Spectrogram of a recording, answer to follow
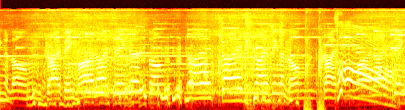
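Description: A cartoon toy car's electronic jingle playing a bouncy melody as the car drives along. Near the end its notes begin to slide downward in pitch as the toy's batteries run down.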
